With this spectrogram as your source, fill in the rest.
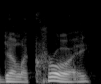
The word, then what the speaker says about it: Delacroix: Bobby and Harry Jones and Dickie Delacroix, the villagers pronounced this name Delacroix, eventually made a great pile of stones in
